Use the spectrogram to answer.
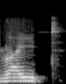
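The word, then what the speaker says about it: right: जी silent हो, जैसे आर आई जी एस टी, इसे पढ़ेंगे दोस्तों राइट। जी साइलेंट है, राइट, जी एच दोनों साइलेंट है, जी एच दोनों साइलेंट है, भाई जी से मतलब है, तो राइट, राइट।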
